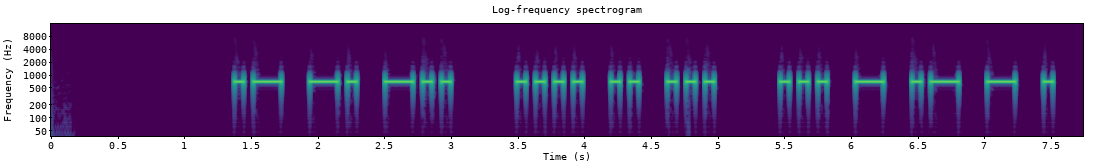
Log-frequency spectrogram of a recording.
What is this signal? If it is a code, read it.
Morse code, heard as a keyed tone, about 17 wpm, 700 Hz. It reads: AND HIS STATE
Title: Sentences from Top 1000 Words - Review Part 2 - 17wpm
